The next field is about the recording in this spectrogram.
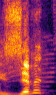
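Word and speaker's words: Xzibit: So would it be Zibit because you don't pronounce the X?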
